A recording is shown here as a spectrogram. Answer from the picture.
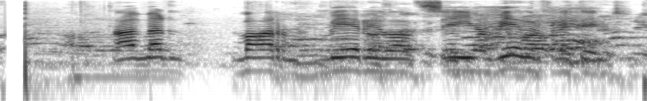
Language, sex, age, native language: Icelandic, male, 12, Icelandic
